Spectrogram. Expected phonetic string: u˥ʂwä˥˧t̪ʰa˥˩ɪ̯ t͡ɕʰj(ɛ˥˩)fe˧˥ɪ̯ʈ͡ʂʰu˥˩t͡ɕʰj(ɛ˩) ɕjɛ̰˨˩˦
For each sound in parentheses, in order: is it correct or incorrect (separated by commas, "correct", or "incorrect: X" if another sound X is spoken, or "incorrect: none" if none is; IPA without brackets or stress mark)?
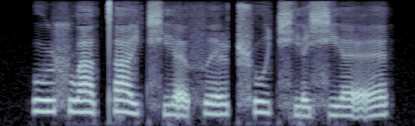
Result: incorrect: ɛ̰˨˩, correct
